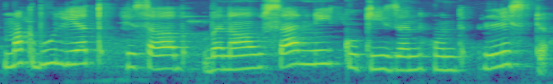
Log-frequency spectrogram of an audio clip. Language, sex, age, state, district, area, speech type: Kashmiri, female, 30-45, Jammu and Kashmir, Baramulla, urban, read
